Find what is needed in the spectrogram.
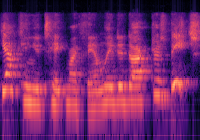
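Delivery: ordinary delivery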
